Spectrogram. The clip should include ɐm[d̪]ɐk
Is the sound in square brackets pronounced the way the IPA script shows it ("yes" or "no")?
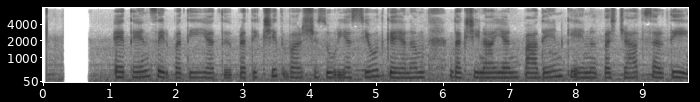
yes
